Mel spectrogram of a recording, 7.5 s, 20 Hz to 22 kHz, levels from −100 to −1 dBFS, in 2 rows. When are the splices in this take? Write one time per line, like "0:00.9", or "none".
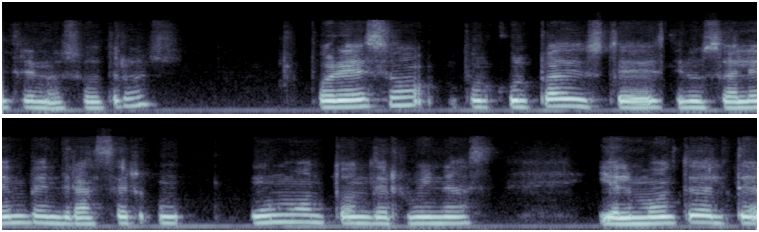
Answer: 0:01.4
0:03.3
